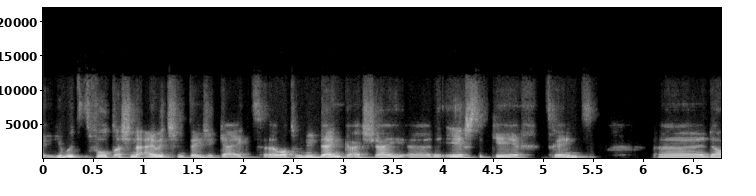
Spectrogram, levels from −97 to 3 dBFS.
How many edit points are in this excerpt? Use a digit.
0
